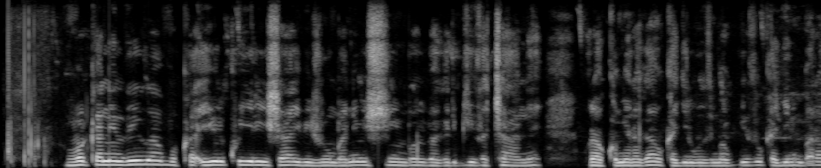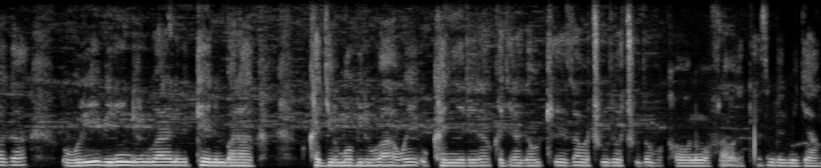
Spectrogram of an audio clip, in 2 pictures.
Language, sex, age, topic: Kinyarwanda, male, 36-49, government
